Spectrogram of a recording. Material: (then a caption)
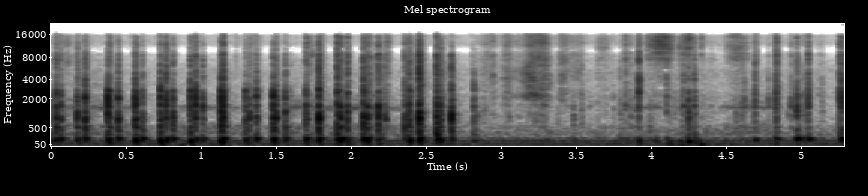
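Plastic. Fingertips and nails rapidly tap and scratch a small, partly full, clear plastic hand soap bottle with a pump top and an orange label. Dense, dry, clicky taps with bright scratchy edges sound over a steady low hum for about the first three seconds. After that the tapping thins into softer, scattered scratches.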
